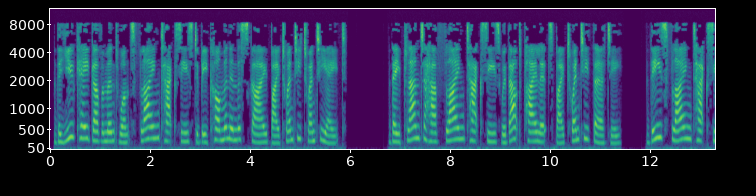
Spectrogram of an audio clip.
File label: English Lower Intermediate SLOW Reading; UK Plans for Flying Taxis by 2028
